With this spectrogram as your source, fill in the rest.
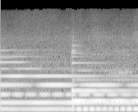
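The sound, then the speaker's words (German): Altar bells ring with a bright, sustained metallic tone. A fresh strike partway through renews the shimmer, and the ringing hangs steadily at moderate loudness with no voices. “Und es waren Altarglocken.”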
